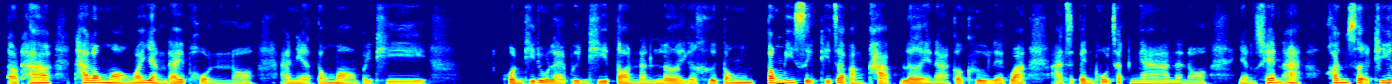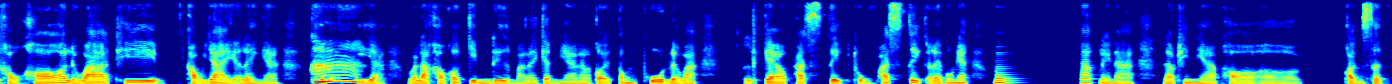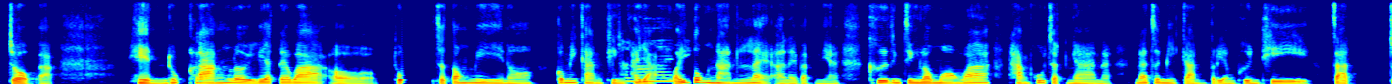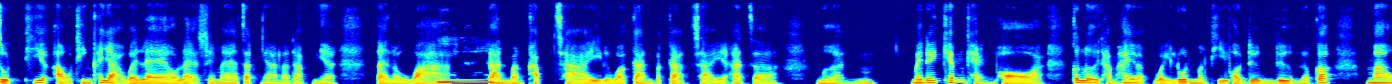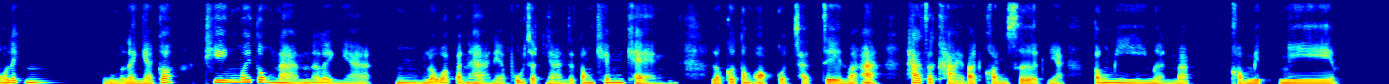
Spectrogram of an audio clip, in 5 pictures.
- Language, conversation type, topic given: Thai, podcast, เมื่อคุณเห็นคนทิ้งขยะไม่เป็นที่ คุณมักจะทำอย่างไร?
- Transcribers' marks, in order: tapping; distorted speech; in English: "commit"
